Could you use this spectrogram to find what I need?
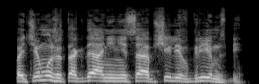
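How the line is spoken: Plain question. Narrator (Russian): спросил Зелетка

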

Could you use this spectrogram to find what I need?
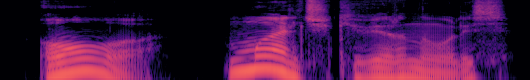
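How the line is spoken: Purring. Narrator (Russian): промурлыкала включившаяся Маша

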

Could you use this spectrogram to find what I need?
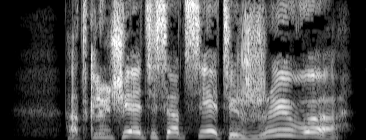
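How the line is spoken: Yelling. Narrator (Russian): завопил я

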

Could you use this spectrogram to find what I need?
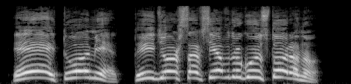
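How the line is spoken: Shouting while running. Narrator (Russian): крикнул на бегу Брент Джиллиан

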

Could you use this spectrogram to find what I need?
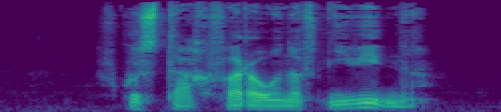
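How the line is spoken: Muttered. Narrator (Russian): пробормотал он

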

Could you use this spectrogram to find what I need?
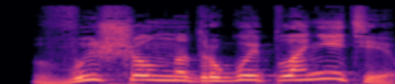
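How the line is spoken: Exclamation. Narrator (Russian): воскликнул Мартин

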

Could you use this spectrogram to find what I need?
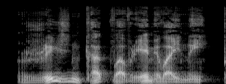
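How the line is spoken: Grumbling. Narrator (Russian): проворчал Дюк

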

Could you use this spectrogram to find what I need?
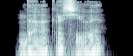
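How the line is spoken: Tender reply. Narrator (Russian): ласково ответил мужчина

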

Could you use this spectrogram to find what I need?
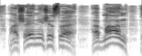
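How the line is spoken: Shouting. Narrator (Russian): закричал он вслед за Уиллом

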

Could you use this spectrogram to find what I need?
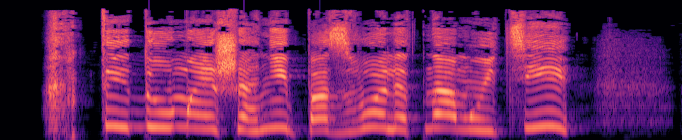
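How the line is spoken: Loud, barely intelligible shouting. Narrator (Russian): Она кричала так громко, что слова удавалось разобрать с трудом

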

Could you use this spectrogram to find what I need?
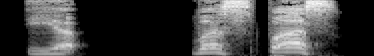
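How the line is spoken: Desperate breathy exhale. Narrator (Russian): с настоящим отчаянием выдохнул он под конец

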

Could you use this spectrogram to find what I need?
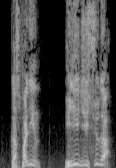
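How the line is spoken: Shouting from outside. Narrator (Russian): закричал с улицы Масса

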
